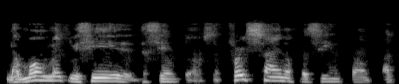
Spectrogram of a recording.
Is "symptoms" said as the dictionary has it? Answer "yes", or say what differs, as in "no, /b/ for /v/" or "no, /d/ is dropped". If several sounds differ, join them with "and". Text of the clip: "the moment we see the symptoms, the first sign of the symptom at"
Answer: no, /p/ is dropped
